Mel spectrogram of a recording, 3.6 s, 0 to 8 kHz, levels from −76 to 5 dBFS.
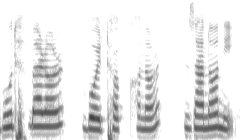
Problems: constant background noise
